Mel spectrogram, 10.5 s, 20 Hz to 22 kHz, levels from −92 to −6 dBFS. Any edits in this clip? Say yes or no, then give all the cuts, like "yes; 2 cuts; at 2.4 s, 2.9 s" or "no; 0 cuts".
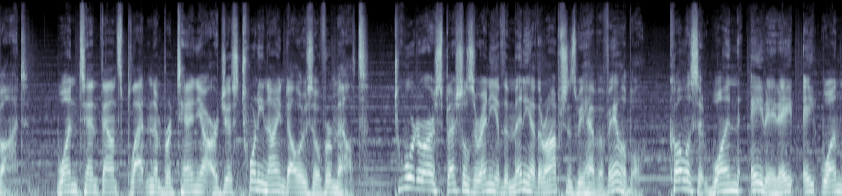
no; 0 cuts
